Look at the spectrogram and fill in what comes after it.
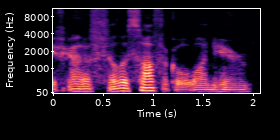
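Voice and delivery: slow, voiced stage half-whisper. Leaning over to the rest of the party in character: half-whispering. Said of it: "to the rest of the party and whisper".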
